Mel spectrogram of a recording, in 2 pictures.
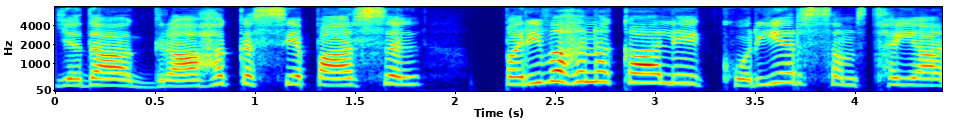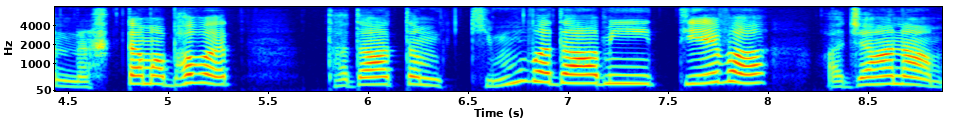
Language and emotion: Sanskrit, fearful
